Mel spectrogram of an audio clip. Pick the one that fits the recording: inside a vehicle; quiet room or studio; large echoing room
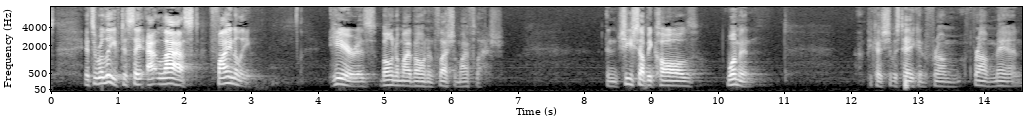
large echoing room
